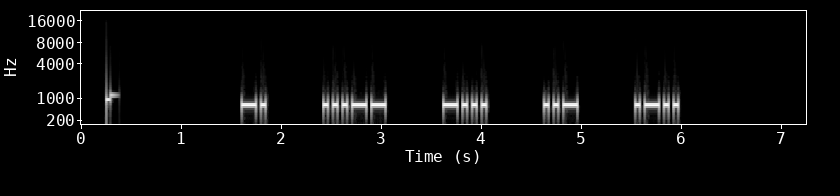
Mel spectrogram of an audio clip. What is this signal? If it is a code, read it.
Morse code, heard as a keyed tone, about 25 wpm, spaced as for 12 wpm, 700 Hz. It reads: N3BUL
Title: USA Call Signs - 5 Characters - 4x Character Spacing - 25wpm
